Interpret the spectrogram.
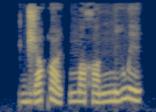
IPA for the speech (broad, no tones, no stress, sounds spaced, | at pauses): d͡ʒ e qʷ i | m ɒ x ɒ nː i w e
